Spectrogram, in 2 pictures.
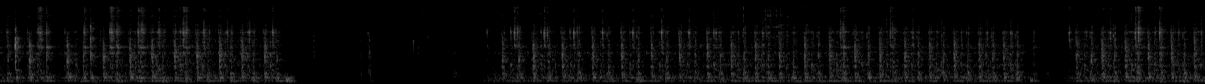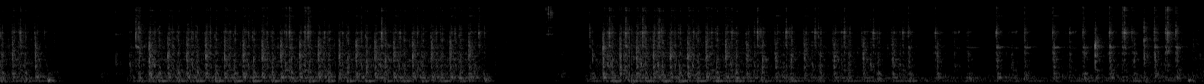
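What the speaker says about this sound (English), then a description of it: "I'm gonna sew these together right here" A domestic sewing machine stitches fabric pieces together for a Rea pattern by Petal Patterns, running in long steady bursts of rapid mechanical chatter separated by brief pauses.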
